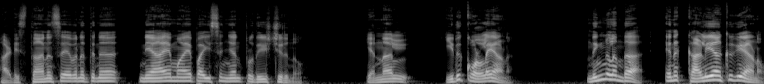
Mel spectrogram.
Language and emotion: Malayalam, angry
